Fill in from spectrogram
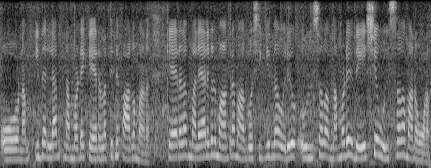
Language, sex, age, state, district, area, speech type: Malayalam, female, 18-30, Kerala, Kollam, urban, spontaneous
